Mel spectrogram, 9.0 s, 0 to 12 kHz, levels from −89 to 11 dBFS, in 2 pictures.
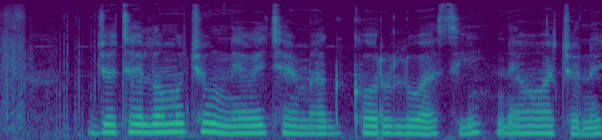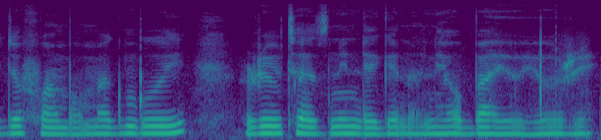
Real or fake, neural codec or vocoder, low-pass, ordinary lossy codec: real; none; 10.8 kHz; none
